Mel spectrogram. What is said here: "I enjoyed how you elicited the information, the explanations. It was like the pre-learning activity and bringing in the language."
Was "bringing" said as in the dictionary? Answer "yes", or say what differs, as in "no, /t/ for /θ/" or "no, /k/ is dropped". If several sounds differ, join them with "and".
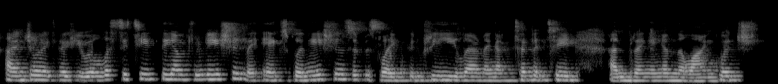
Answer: yes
